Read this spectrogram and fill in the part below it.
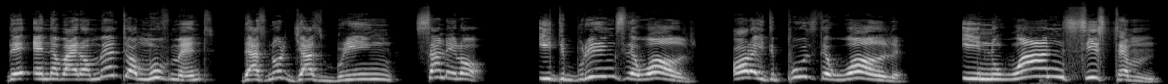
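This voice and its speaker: Preacher, unhurried and grave, lecturing in sermon style with weighty repeated phrases. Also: mid-range voice, a bit bright. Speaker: preacher and host of a religious teaching series.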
